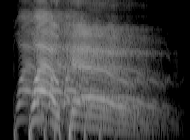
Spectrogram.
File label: Echo; Plokoon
